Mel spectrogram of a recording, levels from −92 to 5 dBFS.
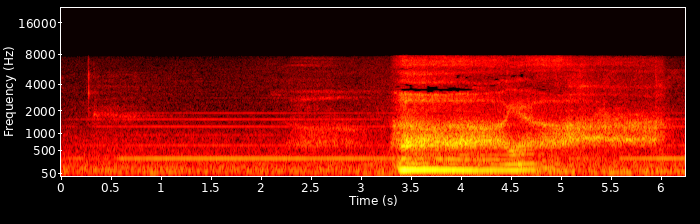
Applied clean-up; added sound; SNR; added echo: none; Bowed string instrument; 16 dB; none.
